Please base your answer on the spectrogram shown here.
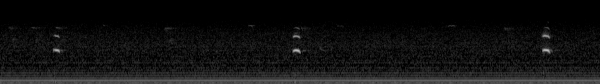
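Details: Osprey at the Hog Island nest on 10 July 2021, during a showdown at the nest: three short, high chirps spaced about two and a half seconds apart over a steady low hum.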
